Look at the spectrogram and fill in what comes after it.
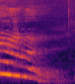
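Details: Badger the dog, searching for his friend, gives a brief indoor howl that begins steady and clear, then slides downward into a fading, breathy moan before a short final sound.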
